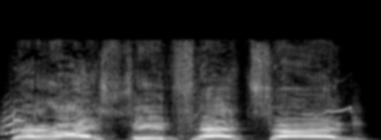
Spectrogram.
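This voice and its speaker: An actor playing a loyal, troubled ship's mate in a German radio play, moving between hushed foreboding and hailing shouts. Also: male voice, very high voice, takes it slowly, noisy background. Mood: urgent, hailing. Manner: theatrical, from hushed murmur to loud hailing shouts.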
